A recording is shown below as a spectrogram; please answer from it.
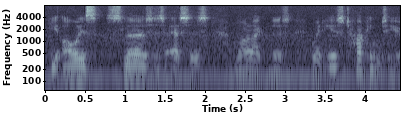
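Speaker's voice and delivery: S's slurred in "slurs his S's". Shown as a demonstration. Showing the actor's lisp-like habit, every S in "S's" slurred. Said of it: "He doesn't say his S's correctly".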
